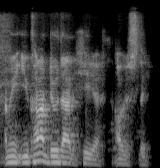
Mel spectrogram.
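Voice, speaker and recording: A man's voice: medium pitch, animated, fast. A young man from Myanmar with a Burmese accent, chatting informally as a student and repeating words as he goes. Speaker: English student. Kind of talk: casual class discussion.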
